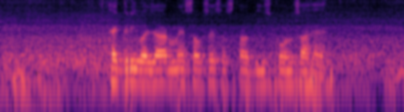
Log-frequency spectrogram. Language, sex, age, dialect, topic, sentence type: Hindi, male, 31-35, Marwari Dhudhari, agriculture, question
